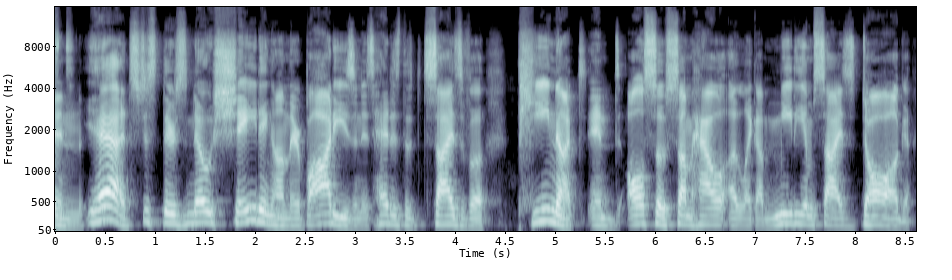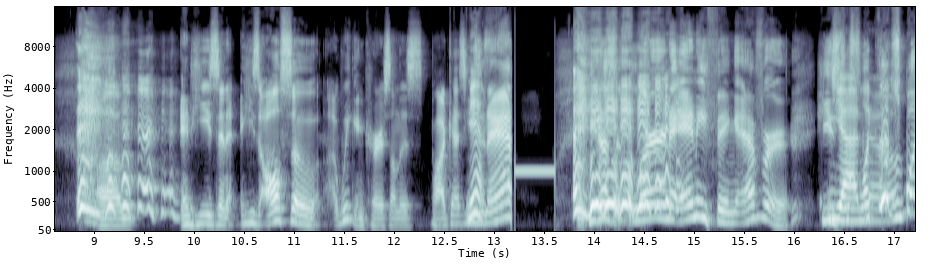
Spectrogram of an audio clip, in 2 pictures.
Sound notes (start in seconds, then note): 8.8 laughing; 12.8 beep; 13.8 laughing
